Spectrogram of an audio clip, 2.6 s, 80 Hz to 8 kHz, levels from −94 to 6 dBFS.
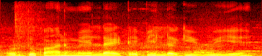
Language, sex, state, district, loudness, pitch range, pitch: Hindi, male, Uttar Pradesh, Saharanpur, -16 LUFS, 100-105 Hz, 100 Hz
